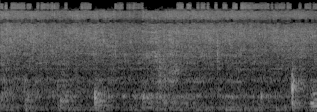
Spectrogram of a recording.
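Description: Chopped onion and spices fry in a pan for masoor pulao, giving a steady soft sizzle with occasional stirring scrapes and small pops, moderately close and with no talking.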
